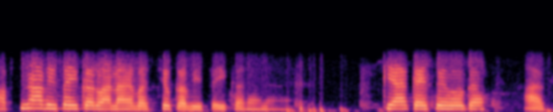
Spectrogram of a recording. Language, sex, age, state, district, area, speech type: Hindi, female, 45-60, Uttar Pradesh, Ayodhya, rural, conversation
